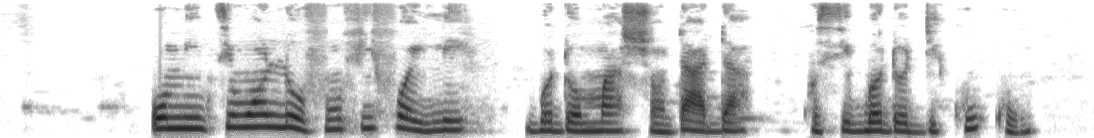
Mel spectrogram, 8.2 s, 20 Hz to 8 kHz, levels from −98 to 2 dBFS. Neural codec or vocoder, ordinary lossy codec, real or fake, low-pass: none; none; real; 7.2 kHz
